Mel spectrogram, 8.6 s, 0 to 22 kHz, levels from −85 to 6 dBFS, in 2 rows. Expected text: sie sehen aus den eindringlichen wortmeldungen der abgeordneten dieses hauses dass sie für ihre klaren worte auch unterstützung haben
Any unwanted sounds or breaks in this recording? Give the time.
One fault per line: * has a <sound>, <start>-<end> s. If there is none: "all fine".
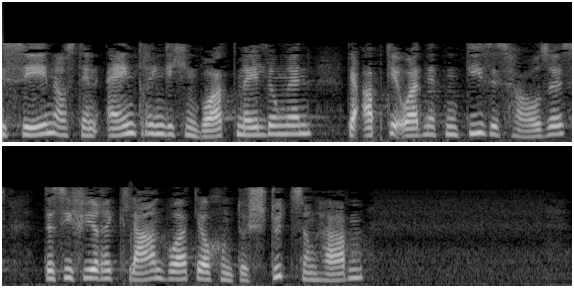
all fine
